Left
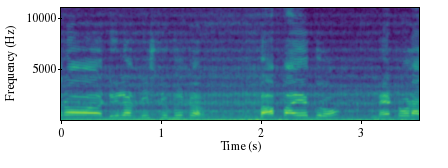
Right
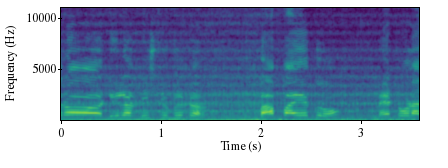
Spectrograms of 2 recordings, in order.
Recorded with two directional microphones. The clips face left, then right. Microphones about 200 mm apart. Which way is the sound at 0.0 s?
5° left (ahead or behind).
